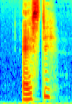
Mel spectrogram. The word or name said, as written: asti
